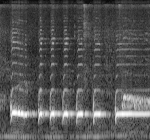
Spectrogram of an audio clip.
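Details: Zebra dove of the Bangkok type, sung to lure others into singing: six sharp, evenly spaced staccato coos, each beginning with a quick upward flick, ending in a longer held note in a quiet setting.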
